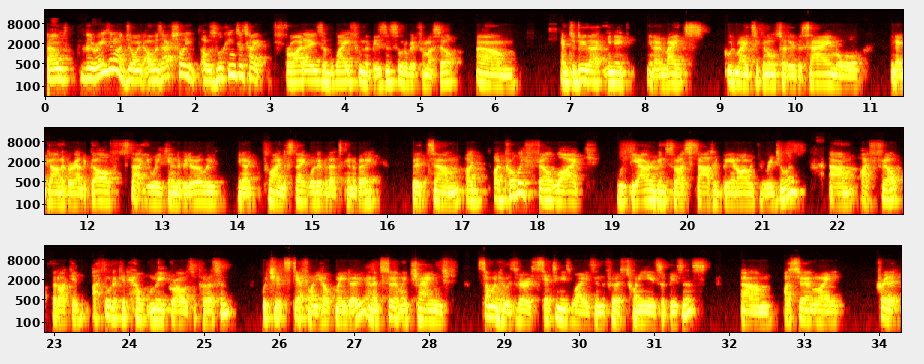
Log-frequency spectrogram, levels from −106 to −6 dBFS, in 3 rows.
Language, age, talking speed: English, 30-49, 220 wpm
